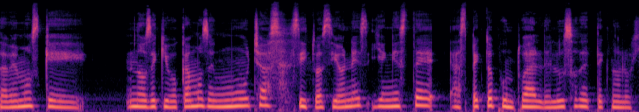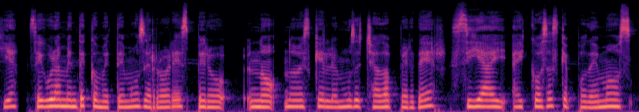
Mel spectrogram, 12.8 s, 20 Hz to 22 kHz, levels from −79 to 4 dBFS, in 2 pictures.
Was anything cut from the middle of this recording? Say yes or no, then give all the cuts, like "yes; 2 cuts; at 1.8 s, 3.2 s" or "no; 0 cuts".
no; 0 cuts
